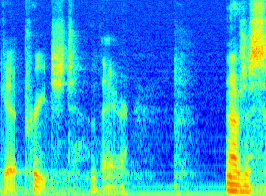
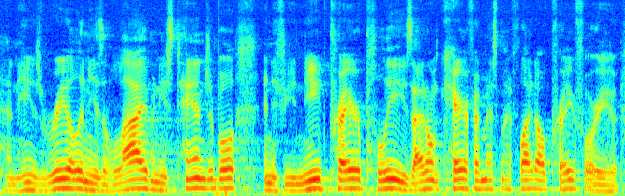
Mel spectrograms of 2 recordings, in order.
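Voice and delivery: loud, higher preaching to a crowd; preaching aloud; 5 semitones higher, 6 dB louder than usual. Retold or imitated. Preaching healing to the travelers waiting in line, loud and fervent. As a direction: proclaim it to the whole terminal.

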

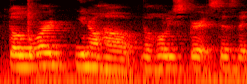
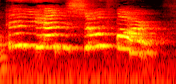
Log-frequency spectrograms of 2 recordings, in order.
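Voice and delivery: very high, loud squeal; elated, high-pitched reveal; gleeful exclamation; 11 dB louder than usual. Real, not acted. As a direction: cry it out in sheer delight. Delighted repeat of climax.

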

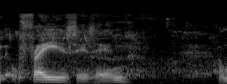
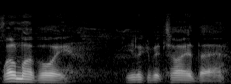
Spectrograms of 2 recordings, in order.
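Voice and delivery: ordinary talk, nothing marked

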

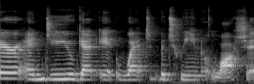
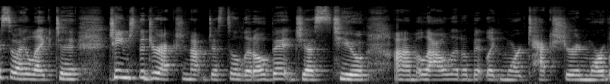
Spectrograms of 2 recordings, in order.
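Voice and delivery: usual speaking voice

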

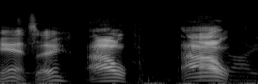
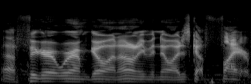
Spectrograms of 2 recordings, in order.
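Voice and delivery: usual speaking voice

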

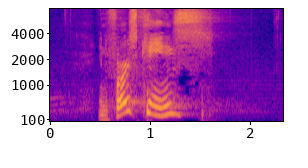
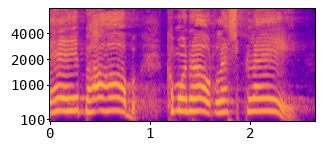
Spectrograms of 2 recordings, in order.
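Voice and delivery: put-on higher, louder kids calling a friend out to play; boyhood friends calling; 9 semitones higher, 4 dB louder, slower than usual. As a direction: call up to the window like a boy. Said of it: "my friends will go by and say".

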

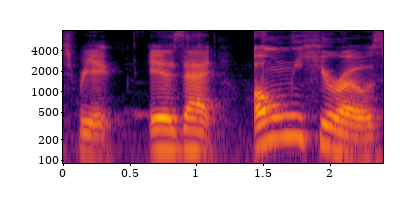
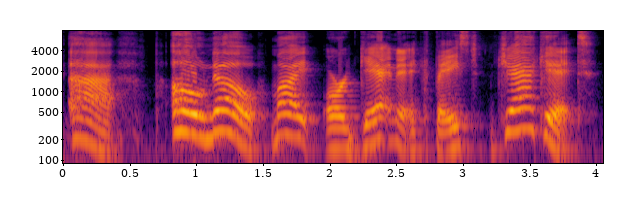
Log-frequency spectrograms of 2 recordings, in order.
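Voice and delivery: high, loud and slow mock dismay; hammed-up movie line; 6 semitones higher, 6 dB louder, slower than usual. Mocking a movie line they hate, hammed-up loud dismay. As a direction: overact the alarm about the jacket. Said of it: "Hate that line from the movie".

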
